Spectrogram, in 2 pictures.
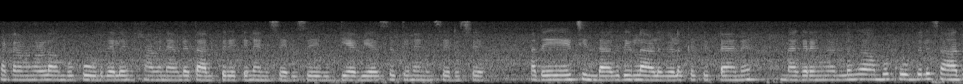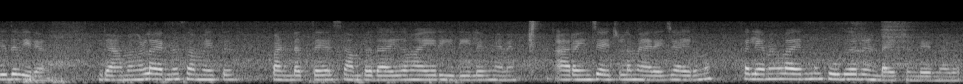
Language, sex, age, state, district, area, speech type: Malayalam, female, 18-30, Kerala, Malappuram, rural, spontaneous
